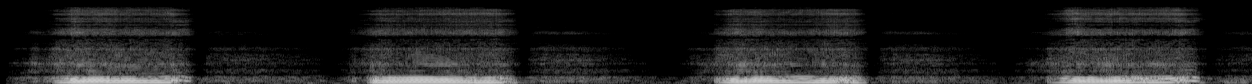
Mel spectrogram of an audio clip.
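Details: Cat snoring during storms: loud, rough, rumbling snores on each in-breath with quieter out-breaths, about 18 breaths a minute.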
